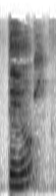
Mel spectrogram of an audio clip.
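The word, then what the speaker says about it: θεός: teos, tal y como lo pronuncia y tal y como lo expresa Aristóteles.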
